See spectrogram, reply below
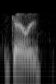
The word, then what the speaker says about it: Guary: Yeah, it's Gary. – Brittney Guary. Okay. – Well, G U A R Y. Yeah, the U is silent.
